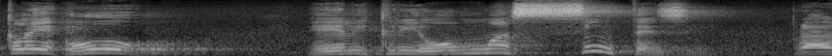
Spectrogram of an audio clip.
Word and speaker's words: Clairaut: Aí quem resolve essa parada para a gente é um matemático chamado Clairaut, cuja pronúncia é Clairaut.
